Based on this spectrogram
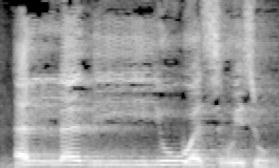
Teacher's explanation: مد الياء الأولى كويس عشان ما تختفيش · الياء الثانية غير مادية، تطلع من وسط اللسان · Term: مد تمكين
